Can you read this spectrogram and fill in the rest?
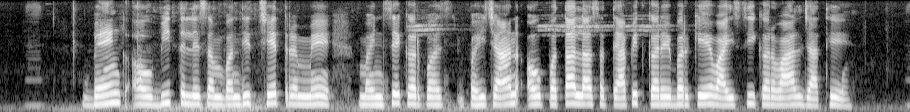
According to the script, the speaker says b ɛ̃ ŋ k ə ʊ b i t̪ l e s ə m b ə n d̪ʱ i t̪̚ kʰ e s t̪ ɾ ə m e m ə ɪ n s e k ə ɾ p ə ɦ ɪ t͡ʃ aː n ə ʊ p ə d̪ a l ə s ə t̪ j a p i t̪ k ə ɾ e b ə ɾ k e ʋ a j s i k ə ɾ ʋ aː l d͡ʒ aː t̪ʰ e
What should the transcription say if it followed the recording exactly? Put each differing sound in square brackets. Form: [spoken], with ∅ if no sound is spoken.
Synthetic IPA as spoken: b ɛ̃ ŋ k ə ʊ b i t̪ l e s ə m b ə n d̪ʱ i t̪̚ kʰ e [∅] t̪ ɾ ə m e m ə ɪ n s e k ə ɾ p ə ɦ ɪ t͡ʃ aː n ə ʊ p ə [t̪] a l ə s ə t̪ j a p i t̪ k ə ɾ e b ə ɾ k e ʋ a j s i k ə ɾ ʋ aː l d͡ʒ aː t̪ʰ e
